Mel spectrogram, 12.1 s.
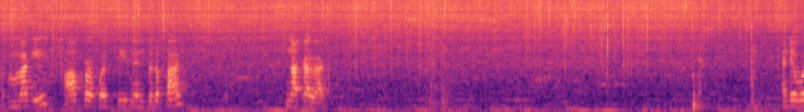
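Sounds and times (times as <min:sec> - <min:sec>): vegetables sizzling in oil: 0:00.0 - 0:12.0
sharp knock: 0:10.4 - 0:10.6.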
